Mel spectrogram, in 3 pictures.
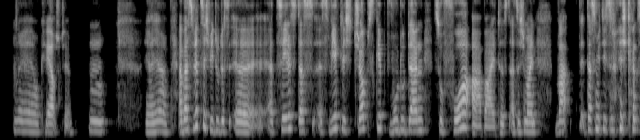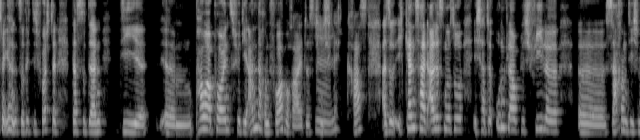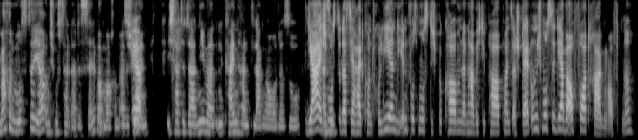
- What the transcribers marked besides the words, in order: chuckle; laughing while speaking: "ich kann's mir gar nicht so richtig"
- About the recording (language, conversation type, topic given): German, unstructured, Wie entscheidest du dich für eine berufliche Laufbahn?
